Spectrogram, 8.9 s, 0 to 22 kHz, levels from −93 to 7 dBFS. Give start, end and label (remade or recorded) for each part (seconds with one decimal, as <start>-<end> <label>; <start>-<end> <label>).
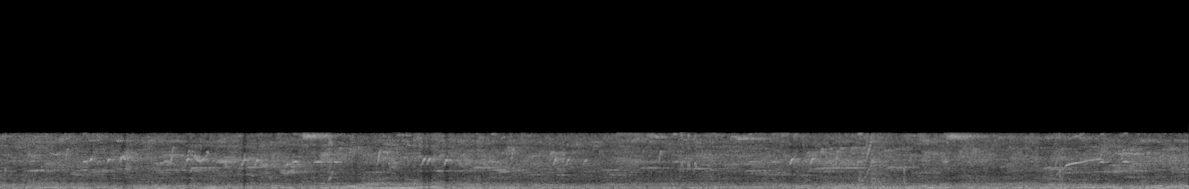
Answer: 0.0-1.1 recorded; 1.1-2.5 remade; 2.5-3.2 recorded; 3.2-5.1 remade; 5.1-5.7 recorded; 5.7-7.8 remade; 7.8-8.9 recorded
